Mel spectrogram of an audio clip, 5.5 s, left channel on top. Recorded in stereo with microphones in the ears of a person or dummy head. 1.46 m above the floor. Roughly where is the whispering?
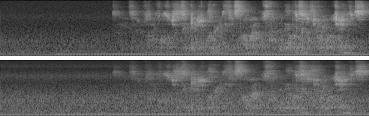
Left.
